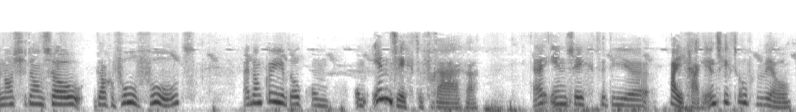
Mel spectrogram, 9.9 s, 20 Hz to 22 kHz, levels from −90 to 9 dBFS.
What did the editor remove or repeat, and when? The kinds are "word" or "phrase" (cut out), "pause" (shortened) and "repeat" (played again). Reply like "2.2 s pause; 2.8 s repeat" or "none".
3.6 s word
